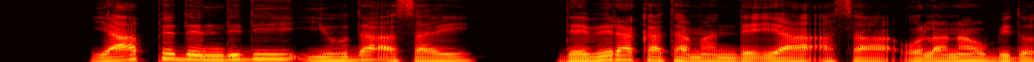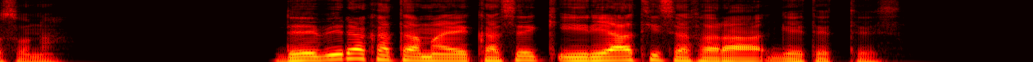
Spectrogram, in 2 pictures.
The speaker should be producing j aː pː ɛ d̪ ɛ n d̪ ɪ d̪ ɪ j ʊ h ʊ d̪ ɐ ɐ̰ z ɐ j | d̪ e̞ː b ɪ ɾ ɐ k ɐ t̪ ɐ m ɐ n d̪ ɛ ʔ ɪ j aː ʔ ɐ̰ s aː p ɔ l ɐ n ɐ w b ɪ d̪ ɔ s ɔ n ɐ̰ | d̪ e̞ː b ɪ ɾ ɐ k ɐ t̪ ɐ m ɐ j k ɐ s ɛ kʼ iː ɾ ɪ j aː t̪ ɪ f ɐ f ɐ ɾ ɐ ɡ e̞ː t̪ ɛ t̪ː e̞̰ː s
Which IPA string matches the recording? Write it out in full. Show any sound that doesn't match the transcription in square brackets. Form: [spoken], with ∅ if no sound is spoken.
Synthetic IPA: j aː pː ɛ d̪ ɛ n d̪ ɪ d̪ ɪ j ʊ h ʊ d̪ ɐ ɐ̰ [s] ɐ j | d̪ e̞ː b ɪ ɾ ɐ k ɐ t̪ ɐ m ɐ n d̪ ɛ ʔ ɪ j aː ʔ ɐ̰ s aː [ʔ] ɔ l ɐ n ɐ w b ɪ d̪ ɔ s ɔ n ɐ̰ | d̪ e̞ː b ɪ ɾ ɐ k ɐ t̪ ɐ m ɐ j k ɐ s ɛ kʼ iː ɾ ɪ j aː t̪ ɪ [s] ɐ f ɐ ɾ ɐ ɡ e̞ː t̪ ɛ t̪ː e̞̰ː s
